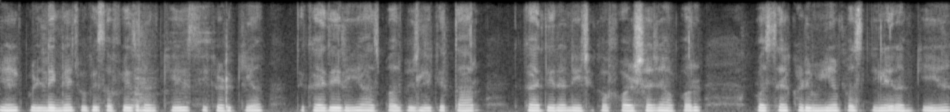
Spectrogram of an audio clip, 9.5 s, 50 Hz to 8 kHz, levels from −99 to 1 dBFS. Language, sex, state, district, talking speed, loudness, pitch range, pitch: Hindi, female, Bihar, Araria, 245 wpm, -16 LUFS, 190-200 Hz, 195 Hz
